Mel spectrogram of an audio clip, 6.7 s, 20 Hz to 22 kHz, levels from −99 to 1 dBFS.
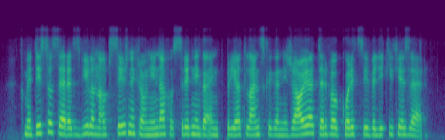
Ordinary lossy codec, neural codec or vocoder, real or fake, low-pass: Opus, 16 kbps; codec, 16 kHz, 0.8 kbps, ZipCodec; fake; 7.2 kHz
